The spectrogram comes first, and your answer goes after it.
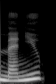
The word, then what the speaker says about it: menu: into have the and menu has the stress on the first syllable. Menu.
